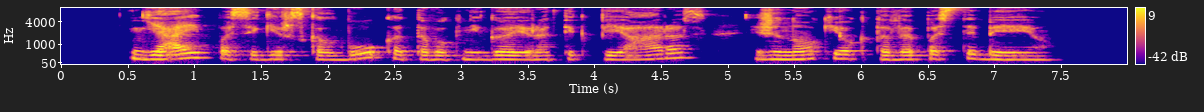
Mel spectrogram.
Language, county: Lithuanian, Vilnius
